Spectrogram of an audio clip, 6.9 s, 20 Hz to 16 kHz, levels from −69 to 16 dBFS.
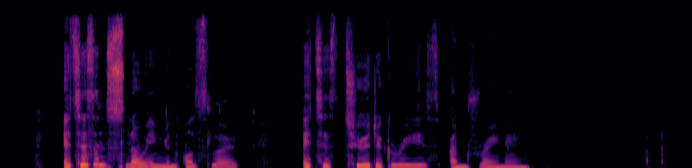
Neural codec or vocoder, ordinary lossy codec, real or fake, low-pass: none; none; real; 14.4 kHz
